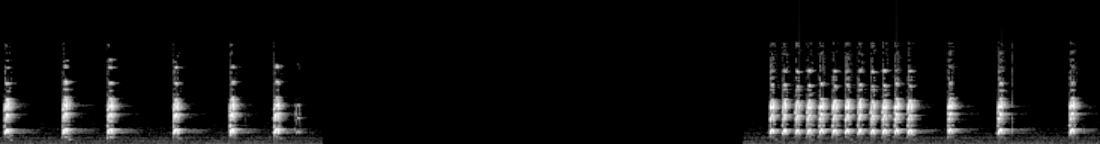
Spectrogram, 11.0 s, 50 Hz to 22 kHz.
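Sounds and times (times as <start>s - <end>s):
squirrel chattering call: 0.0s - 3.1s, 7.7s - 10.9s.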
